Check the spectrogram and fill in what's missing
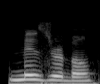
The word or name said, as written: miserable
